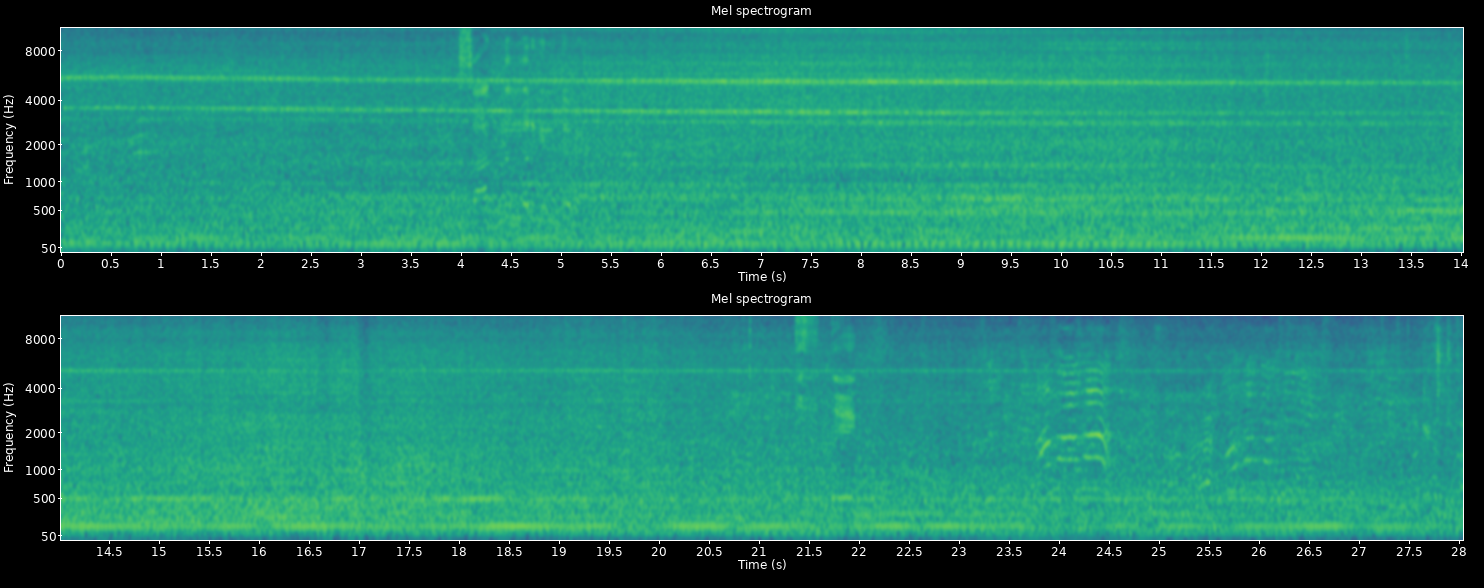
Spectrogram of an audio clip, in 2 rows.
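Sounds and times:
passenger train rumbling past: 0:00.0 - 0:28.0.

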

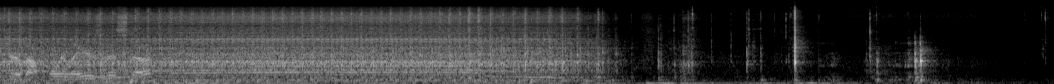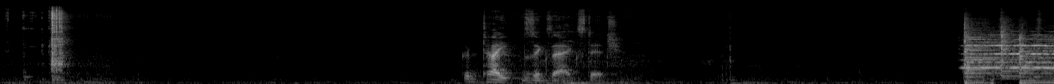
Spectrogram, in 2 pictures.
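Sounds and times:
sewing machine stitching: 0:00.0 - 0:06.3.

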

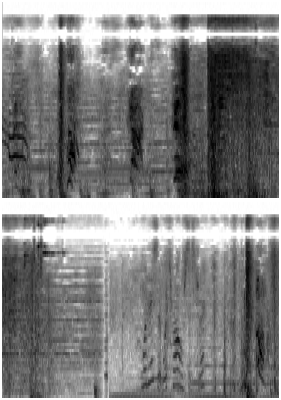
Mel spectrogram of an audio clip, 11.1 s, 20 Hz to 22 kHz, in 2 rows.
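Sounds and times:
film score music: 0:00.0 - 0:04.2, 0:05.4 - 0:11.0
glass shattering crash: 0:03.9 - 0:06.7.

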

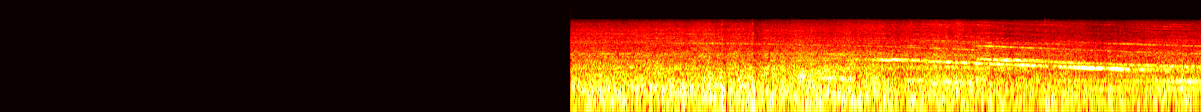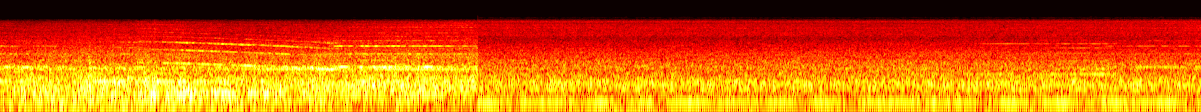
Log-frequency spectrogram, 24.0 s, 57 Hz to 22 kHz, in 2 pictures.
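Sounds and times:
steady train hum: 0:05.7 - 0:24.0
train wheel and rail rumble: 0:05.7 - 0:24.0.

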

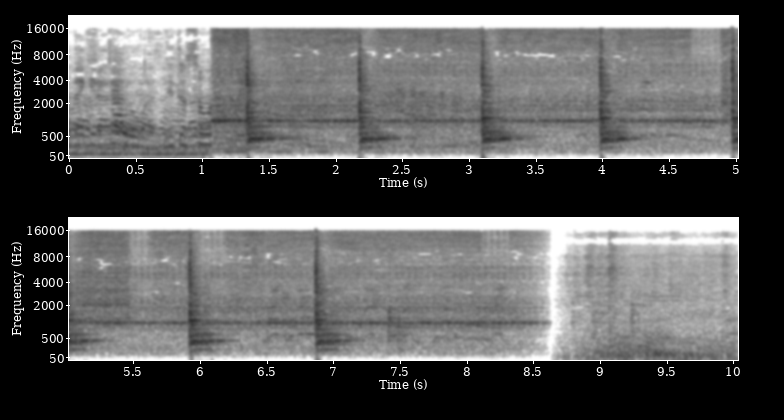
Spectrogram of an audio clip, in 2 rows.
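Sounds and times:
spray gun hissing: 0:01.1 - 0:08.7.

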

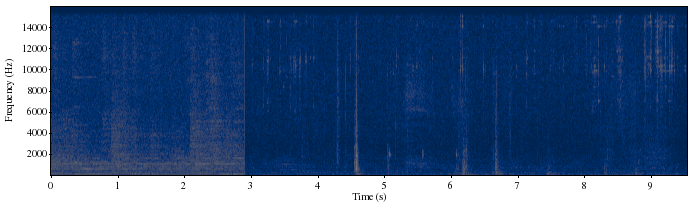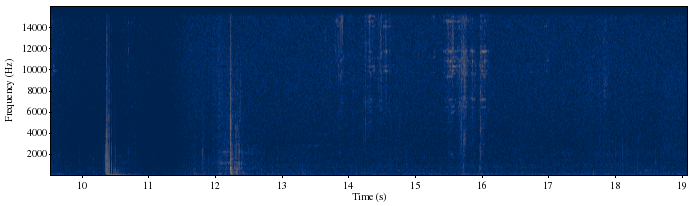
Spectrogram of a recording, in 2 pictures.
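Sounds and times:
car door thudding shut: 0:06.0 - 0:07.6, 0:10.3 - 0:10.9
keys jingling: 0:08.0 - 0:09.6, 0:13.8 - 0:14.8, 0:15.4 - 0:16.2.

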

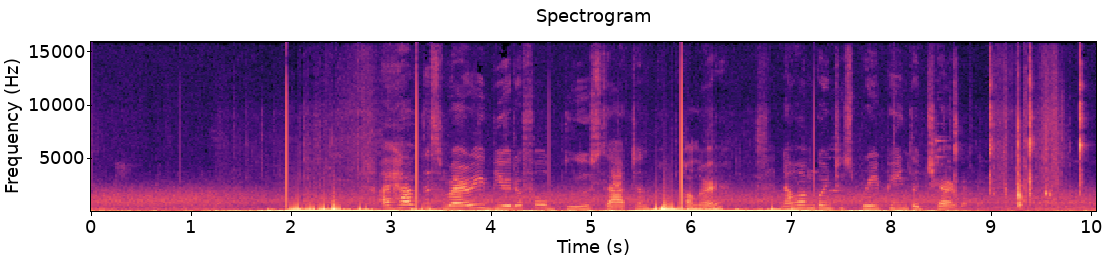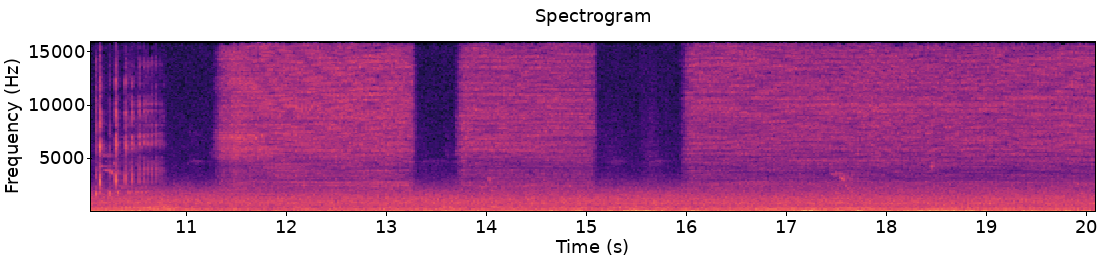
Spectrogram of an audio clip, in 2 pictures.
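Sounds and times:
spray paint can hissing: 0:11.3 - 0:15.1, 0:15.9 - 0:20.0.

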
